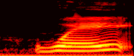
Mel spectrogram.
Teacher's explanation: left the character way on the right gives us the sound way with the third tone means great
